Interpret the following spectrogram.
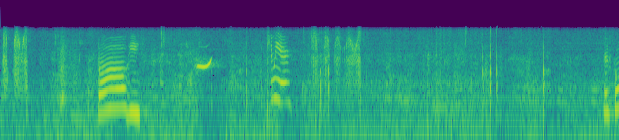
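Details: Alaskan Malamute puppy, ten weeks old, at play in a backyard with both parents; loud wavering whine-yelps with bending harmonics come in short bursts, separated by quieter rustling, a brief human whistle, and soft background noise.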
